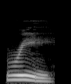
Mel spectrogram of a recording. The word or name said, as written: re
